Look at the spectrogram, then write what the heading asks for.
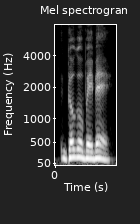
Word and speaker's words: Gogobebe: A song like Go Go Bebe.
